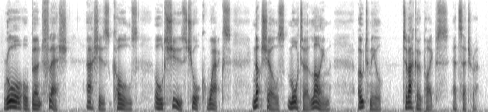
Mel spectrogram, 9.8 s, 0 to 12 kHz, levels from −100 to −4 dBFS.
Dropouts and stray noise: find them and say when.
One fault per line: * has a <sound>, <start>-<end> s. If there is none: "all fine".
all fine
